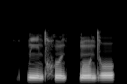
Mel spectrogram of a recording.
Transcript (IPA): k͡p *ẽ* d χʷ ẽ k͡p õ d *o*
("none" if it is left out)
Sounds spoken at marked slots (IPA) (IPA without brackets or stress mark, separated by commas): ĩ, o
